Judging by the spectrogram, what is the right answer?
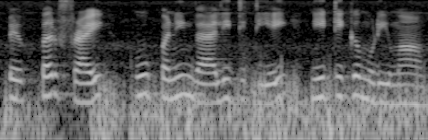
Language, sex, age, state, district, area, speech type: Tamil, female, 18-30, Tamil Nadu, Ariyalur, rural, read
